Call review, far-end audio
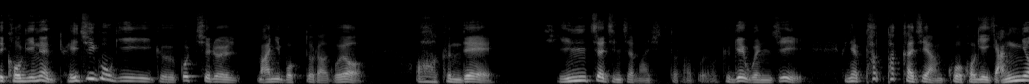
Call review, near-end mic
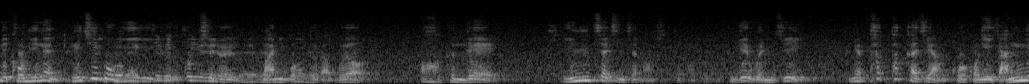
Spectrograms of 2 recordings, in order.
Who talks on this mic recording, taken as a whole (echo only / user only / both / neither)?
both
